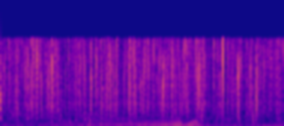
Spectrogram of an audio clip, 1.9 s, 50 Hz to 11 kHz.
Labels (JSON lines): {"label": "biophony, cascading saw", "recorder": "SoundTrap 600 or HydroMoth"}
